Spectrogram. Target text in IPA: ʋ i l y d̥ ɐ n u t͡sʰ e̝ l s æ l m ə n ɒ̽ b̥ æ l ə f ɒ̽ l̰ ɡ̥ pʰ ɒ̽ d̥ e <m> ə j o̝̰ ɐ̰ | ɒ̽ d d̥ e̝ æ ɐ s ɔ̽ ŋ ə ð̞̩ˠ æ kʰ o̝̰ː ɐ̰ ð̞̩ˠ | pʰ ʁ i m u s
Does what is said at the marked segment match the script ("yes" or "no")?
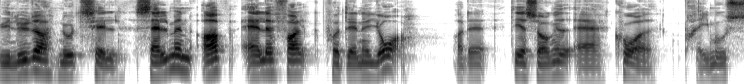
no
